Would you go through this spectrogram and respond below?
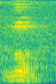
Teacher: জিহ্বার আগা তার বরাবর উপরের তালুর সাথে লাগিয়ে একটি হরফ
